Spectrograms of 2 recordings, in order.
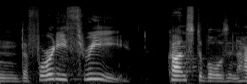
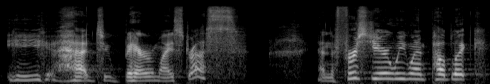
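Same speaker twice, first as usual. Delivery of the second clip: normal talking voice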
